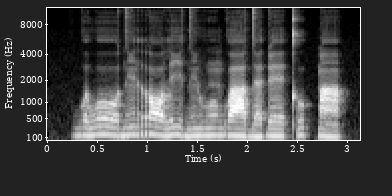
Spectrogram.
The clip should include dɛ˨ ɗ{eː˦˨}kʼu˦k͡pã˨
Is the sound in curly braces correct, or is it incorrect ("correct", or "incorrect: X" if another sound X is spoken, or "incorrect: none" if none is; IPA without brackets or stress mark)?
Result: incorrect: eː˨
